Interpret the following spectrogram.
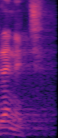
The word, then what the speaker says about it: Greenwich: it greenwich for so long but the correct pronunciation of this word is greenwich okay remember that write the answer now let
